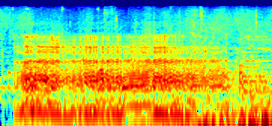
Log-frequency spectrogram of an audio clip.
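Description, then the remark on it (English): A pig at Animal Place grunts and snuffles, a steady run of low, rumbling grunts lasting a couple of seconds with no one speaking. “There's not a pig alive that doesn't love a belly rub.”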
